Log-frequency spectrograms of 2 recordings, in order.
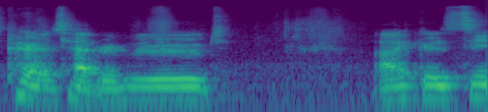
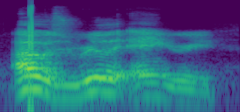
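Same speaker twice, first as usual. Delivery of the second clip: plain reading voice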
